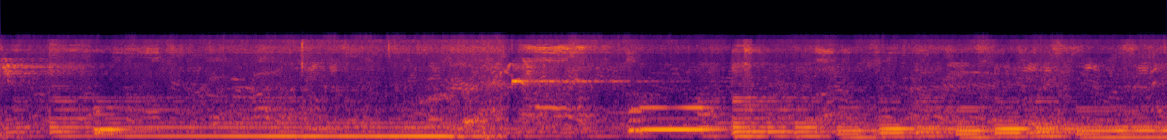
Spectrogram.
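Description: Live rock band playing: guitar and bass with held, changing notes.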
